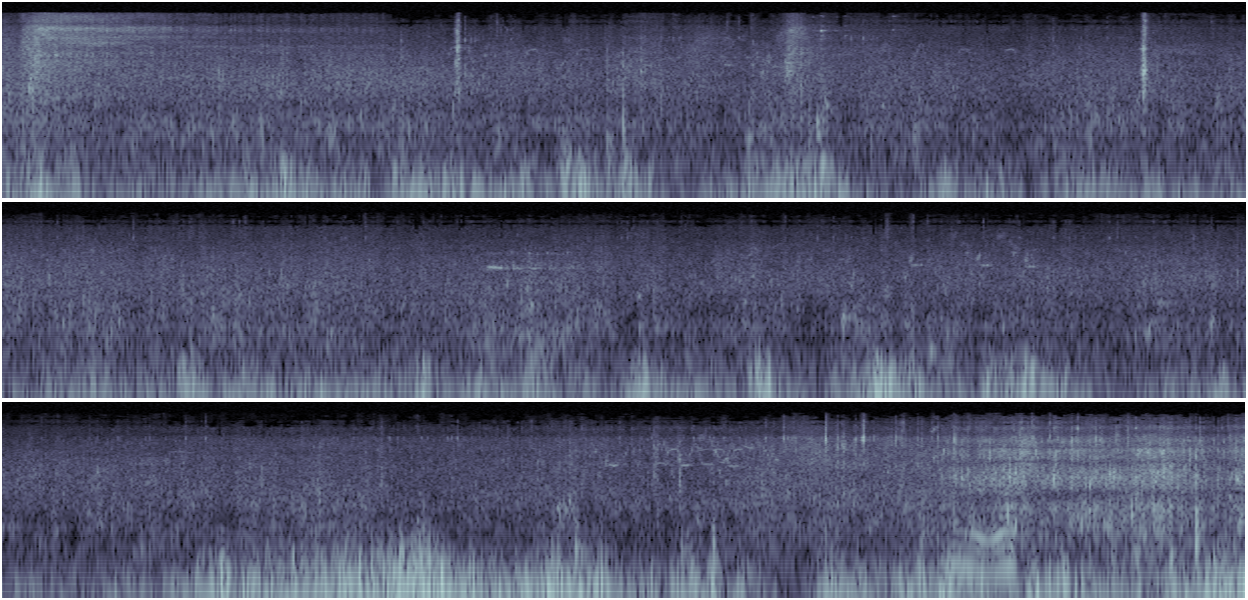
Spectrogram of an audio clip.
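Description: Wind buffeting the microphone on an open fishing boat, a gusting low rumble that is strongest in the latter part, with water lapping at the hull. A few sharp clicks from the rod and reel come as a lure is cast and reeled in.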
